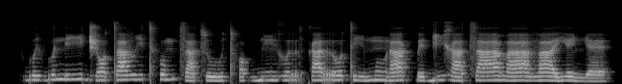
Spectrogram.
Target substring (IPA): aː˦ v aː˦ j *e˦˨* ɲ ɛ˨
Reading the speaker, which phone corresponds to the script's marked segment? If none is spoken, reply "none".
e˦˨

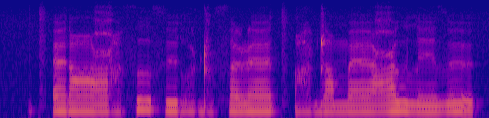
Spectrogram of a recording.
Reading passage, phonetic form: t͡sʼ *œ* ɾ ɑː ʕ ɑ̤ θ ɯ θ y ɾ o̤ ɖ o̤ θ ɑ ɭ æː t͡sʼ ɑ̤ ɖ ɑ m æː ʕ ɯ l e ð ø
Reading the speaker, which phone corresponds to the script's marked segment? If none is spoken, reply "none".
æ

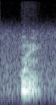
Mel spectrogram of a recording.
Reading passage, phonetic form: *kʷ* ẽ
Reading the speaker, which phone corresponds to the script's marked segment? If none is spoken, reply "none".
kʷ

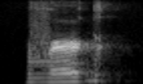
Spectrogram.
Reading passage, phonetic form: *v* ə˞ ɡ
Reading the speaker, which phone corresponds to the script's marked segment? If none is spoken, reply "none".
v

